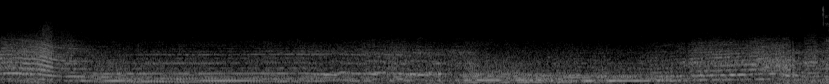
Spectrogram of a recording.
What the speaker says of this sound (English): I heard a BMW driving slow.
